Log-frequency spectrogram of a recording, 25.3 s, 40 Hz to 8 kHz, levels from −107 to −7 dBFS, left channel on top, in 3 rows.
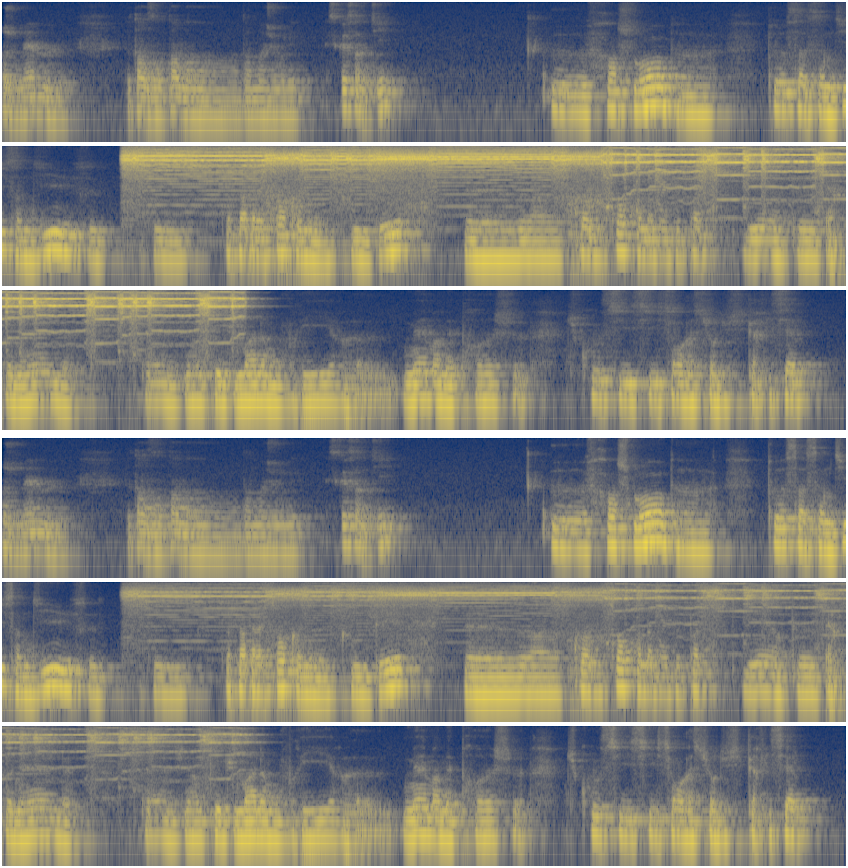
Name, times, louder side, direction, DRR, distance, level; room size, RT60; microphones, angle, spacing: voice 1, 0.0-3.9, equal, 35° left, 0 dB, 1.1 m, -37 dB
voice 2, 5.5-9.5 9.8-10.3 10.7-12.8 13.1-17.6 17.9-18.0 18.3-24.9, right 1 dB, 80° right, 6 dB, 1.3 m, -30 dB
sound 1, 9.6-19.3, left 12 dB, 65° left, 0.5 m, -18 dB
12.0 x 5.6 x 5.7 m, 0.68 s
head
